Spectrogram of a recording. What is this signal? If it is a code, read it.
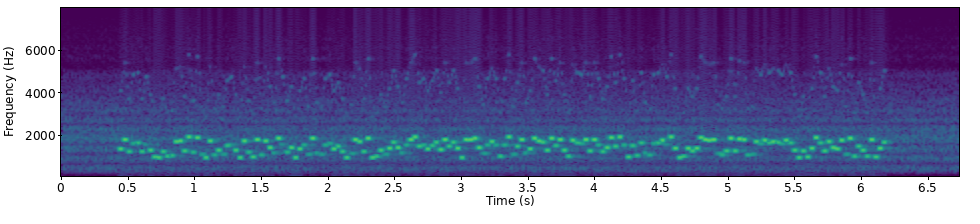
Multi-tone FSK (Olivia or MFSK type), about 1000 Hz wide, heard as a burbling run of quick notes, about 31.25 baud.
